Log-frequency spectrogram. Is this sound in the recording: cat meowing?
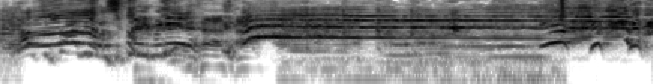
no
